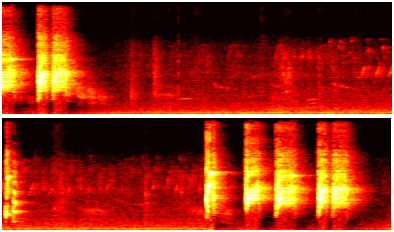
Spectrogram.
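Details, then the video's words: Black francolin calling: harsh, grating bursts, a pair at the start, a lone one in the middle, then four loud rasping notes in quick succession, over a steady low electrical hum. "Kala Teetar ki Awaz"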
